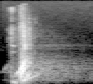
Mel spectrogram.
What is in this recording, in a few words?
Bubble Large Blow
